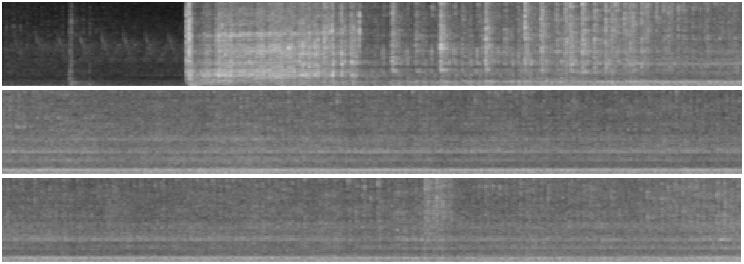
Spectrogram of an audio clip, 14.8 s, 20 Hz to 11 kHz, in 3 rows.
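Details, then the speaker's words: Craftsman DLT riding mower, 25 hp Briggs & Stratton V-twin, with the ignition fully grounded: steady rhythmic starter churning, about 3.5 turns per second, never firing because there is no spark. "No so I have grounded it out now so I've completely grounded out the ignition so now it should Crane"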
